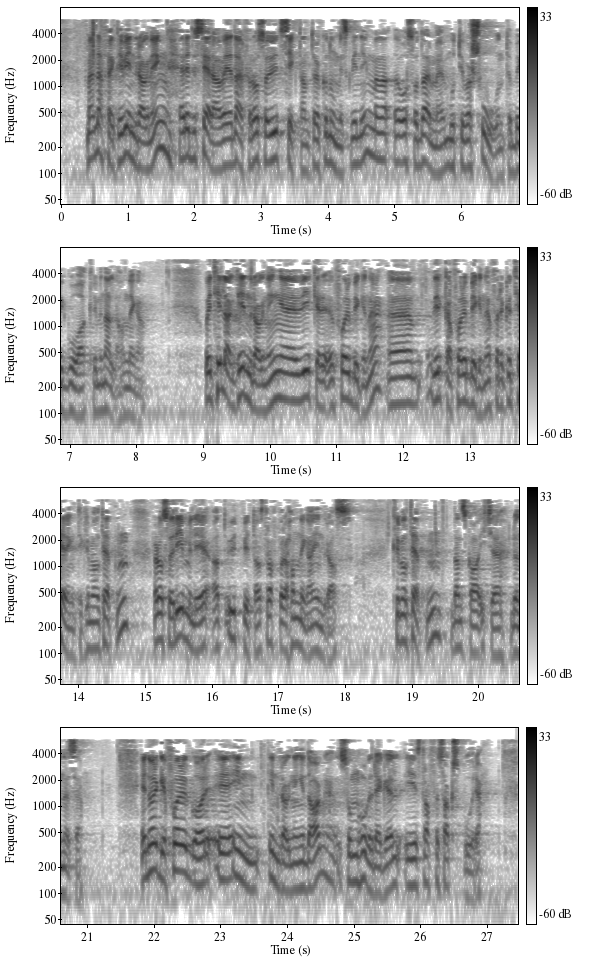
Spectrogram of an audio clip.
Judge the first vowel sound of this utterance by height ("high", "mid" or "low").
mid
